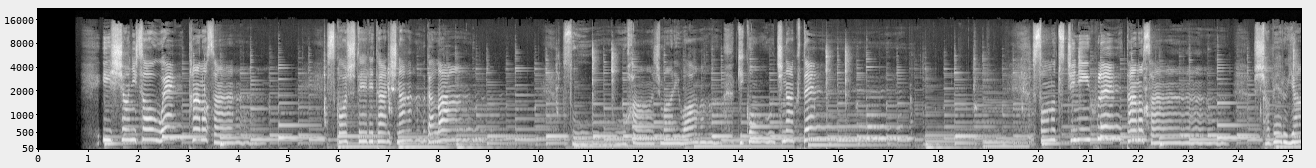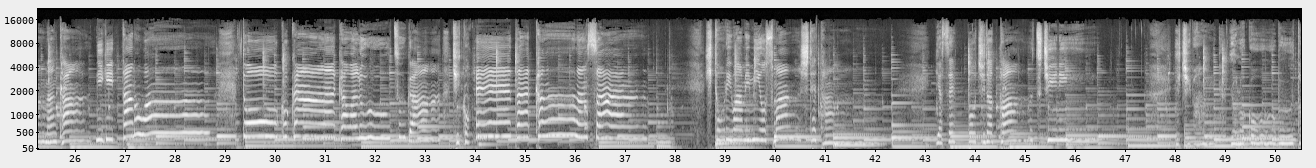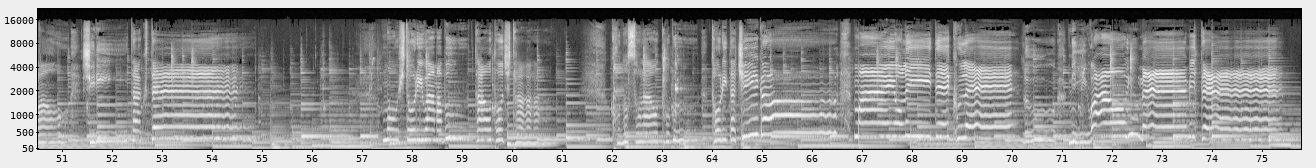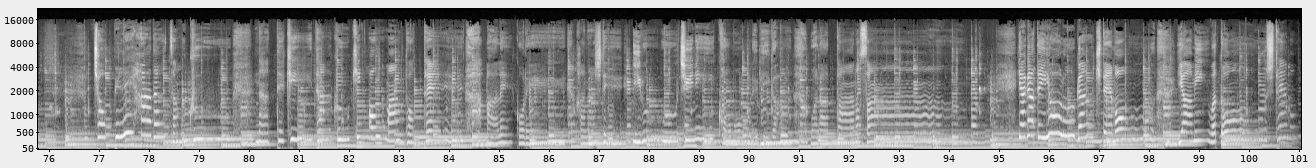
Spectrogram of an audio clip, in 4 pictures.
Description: ドラム
ベース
